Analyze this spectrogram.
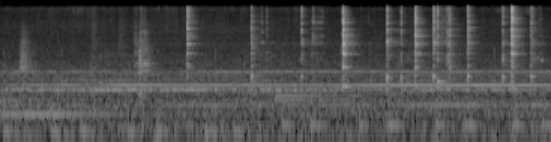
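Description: Metal spoon clinking and scraping against a glass bowl and the rim of a steel pot as grated carrot is tipped in: a quick run of sharp clinks starting about two and a half seconds in, over a steady hum.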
